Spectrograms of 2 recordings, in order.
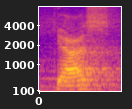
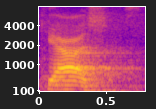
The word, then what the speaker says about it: cache: Another type of memory is cache memory, pronounced as cache, don't as cache.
